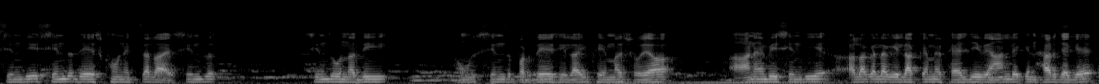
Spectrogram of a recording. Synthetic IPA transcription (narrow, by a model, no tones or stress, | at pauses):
sɪ̃nd̪ʱisɪ̃nd̪ʱd̪eːʃkʰõnɪk̚t̪əlaːeːsɪ̃nd̪ | sɪ̃nd̪ʱunəd̪iː | əũsɪ̃nd̪ʱpɾəd̪eːʃɪlaːipʰeːməsɦoːjaː | aːɽ̃ẽbʱisɪ̃nd̪ʱi | ɐ̰ləɡələɡɪlaːkemẽpʰɛːld͡ʒiʋeaːənleːkɪnɦəɾd͡ʒəɡɛɦ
